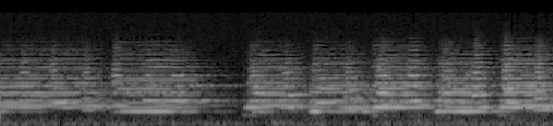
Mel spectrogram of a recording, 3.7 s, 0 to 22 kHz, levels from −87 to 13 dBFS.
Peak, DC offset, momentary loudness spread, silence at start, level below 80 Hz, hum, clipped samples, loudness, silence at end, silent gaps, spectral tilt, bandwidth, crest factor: -12 dBFS; under 0.1%; 6 LU; 0 s; -60 dBFS; none; under 0.1%; -29 LUFS; 0 s; none; -2.5 dB/octave; 15.5 kHz; 16 dB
